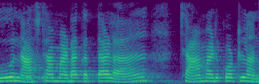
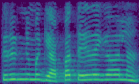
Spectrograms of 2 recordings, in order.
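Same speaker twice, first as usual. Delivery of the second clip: scolding shout; 3 semitones higher, 5 dB louder than usual. Acted. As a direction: shout her down in the quarrel. Daughter-in-law scolds mother-in-law. (ಅತ್ತೆಗೆ ಜೋರಾಗಿ ಗದರುವುದು)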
